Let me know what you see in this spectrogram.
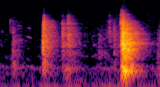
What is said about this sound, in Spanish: Yo estaba furioso y, como era clásico en mi casa, salí dando un portazo.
